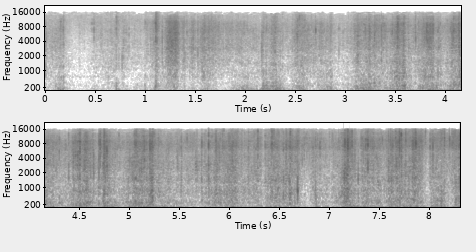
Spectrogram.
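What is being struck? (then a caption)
Sequin-covered fabric cushion. A palm and fingertips stroke and rub across a soft pillow covered in reversible pink and white sequin fabric, flipping the sequins. This makes a steady, quiet crinkling rustle with a low, muffled body and faint bright scratchy flecks throughout.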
